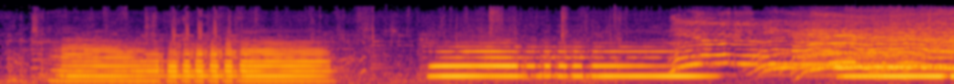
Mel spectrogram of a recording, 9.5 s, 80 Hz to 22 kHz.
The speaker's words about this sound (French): Après une première journée de grève le 22 février, les agents de la Métropole et des antennes de solidarité des CCAS se rassemblent aujourd'hui 13 mars pour crier haut et fort leur rage face à une réforme qui n'est qu'une belle vitrine.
